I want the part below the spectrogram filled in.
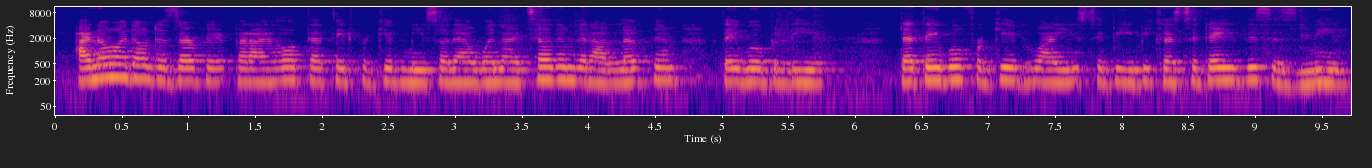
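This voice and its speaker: A woman at medium pitch speaks at a fairly quick pace with monotone, flat intonation, and audible room echo surrounds her voice. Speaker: recovering addict and former prisoner. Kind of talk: casual vlog talk; reading own poem aloud.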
